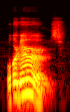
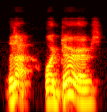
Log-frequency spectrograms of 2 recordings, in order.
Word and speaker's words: hors d'oeuvres: the dovers so um horse horse hors d'oeuvres is a rough approximation of the original pronunciation and unfortunately today many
